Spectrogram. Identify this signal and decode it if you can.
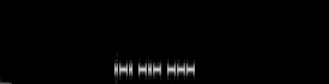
Morse code, heard as a keyed tone, about 47 wpm, 700 Hz. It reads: RKO
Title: USA Call Sign Postfixes - 3 Letters 50wpm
